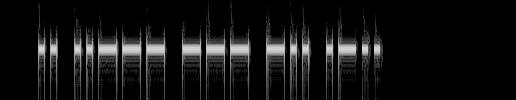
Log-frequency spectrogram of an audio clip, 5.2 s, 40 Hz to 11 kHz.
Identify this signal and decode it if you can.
Morse code, heard as a keyed tone, about 20 wpm, 700 Hz. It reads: I2ODL
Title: DXCC-100 Call Signs - 5 Characters - Repeated 3x - 20wpm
